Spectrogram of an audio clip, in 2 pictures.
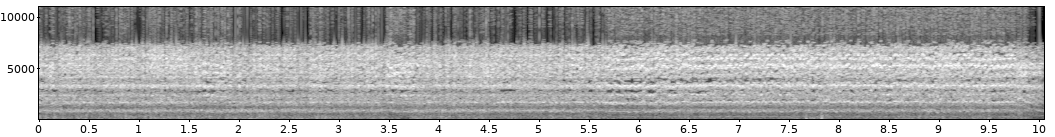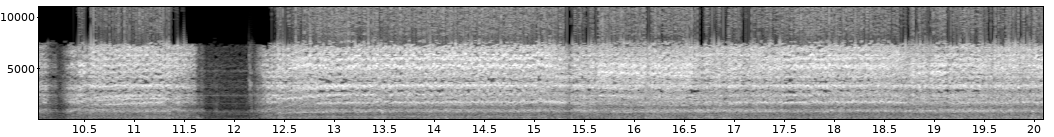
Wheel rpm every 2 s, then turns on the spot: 230, 230, 230, 210, 200, 120, 150, 220, 220, 230.
none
